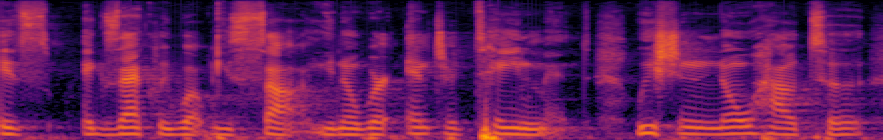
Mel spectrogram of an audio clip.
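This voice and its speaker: A woman speaks at a moderate pace in a fairly low pitch. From immigrant, grew up in US from childhood. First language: not English. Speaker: conference attendee. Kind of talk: audience comment at panel discussion. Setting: conference with audience.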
